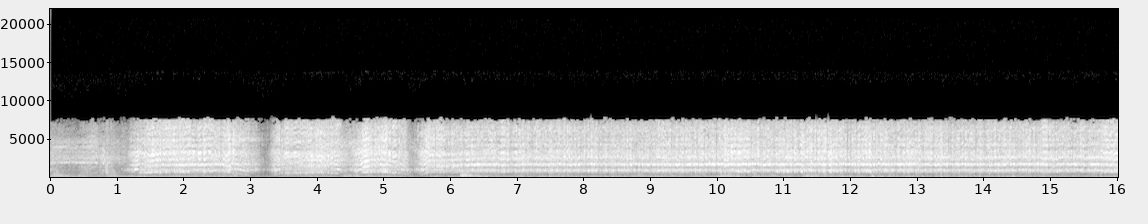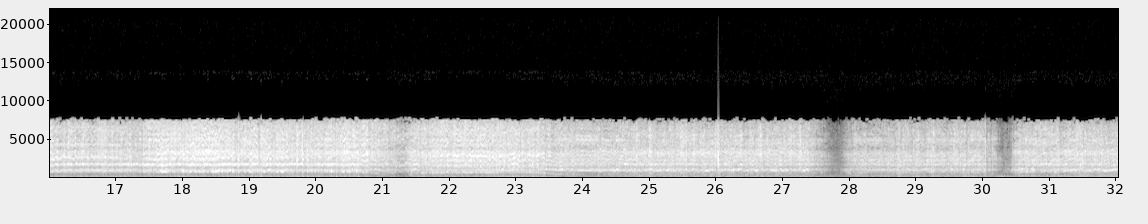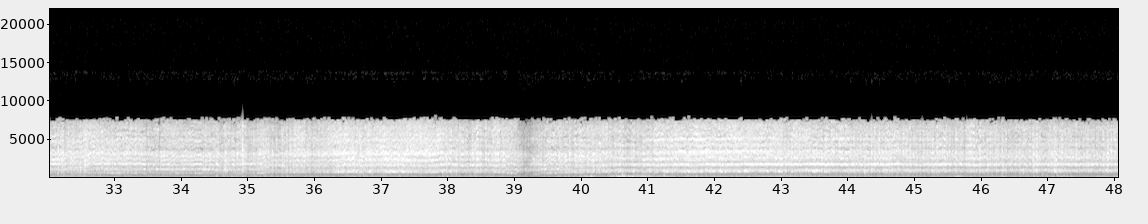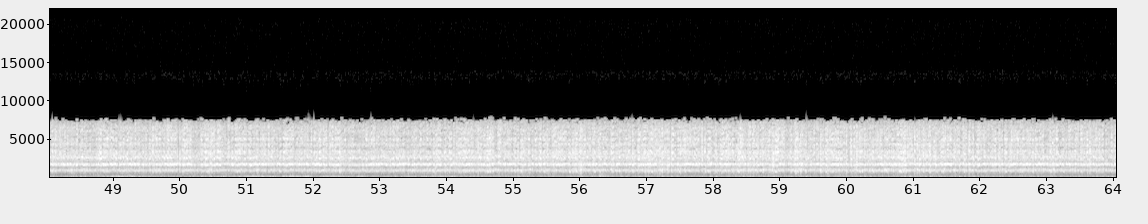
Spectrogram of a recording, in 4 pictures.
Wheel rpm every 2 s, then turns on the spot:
90, 100, 130, 230, 230, 230, 230, 230, 230, 230, 130, 170, 120, 90, 90, 100, 160, 180, 200, 160, 220, 230, 230, 230, 230, 230, 230, 230, 230, 230, 230, 230.
none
